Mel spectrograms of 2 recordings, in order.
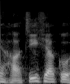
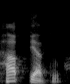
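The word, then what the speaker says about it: はっぴゃく: उसके आगे 50 गोजू उसके आगे फाइव गोियाकू गोजू गो 555 88 को क्या बोलेंगे इसे आपने हाची याकू हरगिज़ नहीं बोलना आप इसे क्या बोलेंगे हप याकू हप याकू हाची ज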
